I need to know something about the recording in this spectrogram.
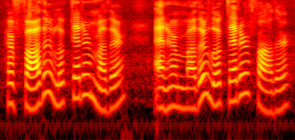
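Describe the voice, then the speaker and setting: A woman reading a children's story aloud with expressive, emphatic, dramatic narration. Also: medium pitch, moderate pace. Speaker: storybook reader.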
